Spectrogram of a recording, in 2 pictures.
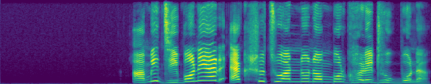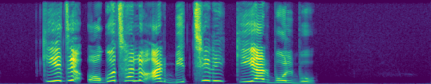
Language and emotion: Bengali, disgusted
